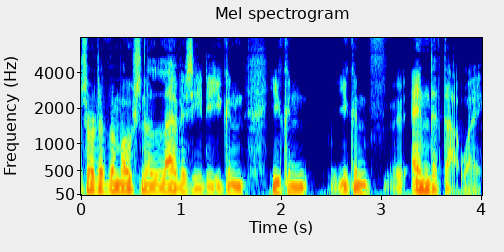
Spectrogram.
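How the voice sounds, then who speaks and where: On a very clean recording with a silent background, a man with an Irish accent talks at a fairly quick pace. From southeast Ireland. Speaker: video documentary producer, former games journalist. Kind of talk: casual interview. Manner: rambling, fast.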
